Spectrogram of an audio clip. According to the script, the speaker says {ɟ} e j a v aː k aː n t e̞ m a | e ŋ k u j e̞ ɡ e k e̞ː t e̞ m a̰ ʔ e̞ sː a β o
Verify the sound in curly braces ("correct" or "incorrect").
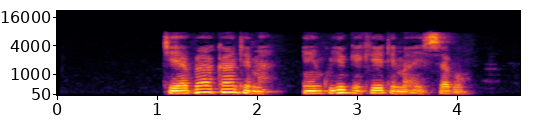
incorrect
